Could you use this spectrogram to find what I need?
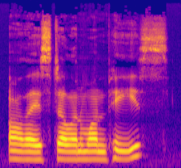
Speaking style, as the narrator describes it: She asks dryly

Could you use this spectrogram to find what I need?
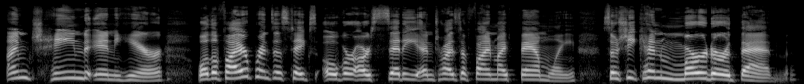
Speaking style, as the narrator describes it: Mean snarled

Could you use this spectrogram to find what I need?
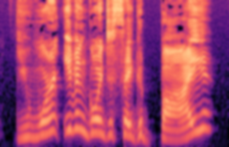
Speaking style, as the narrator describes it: Gendry asked angrily

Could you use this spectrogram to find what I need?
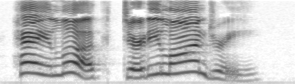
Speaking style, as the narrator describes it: like shouting

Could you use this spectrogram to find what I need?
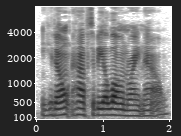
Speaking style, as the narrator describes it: Aizawa said quietly

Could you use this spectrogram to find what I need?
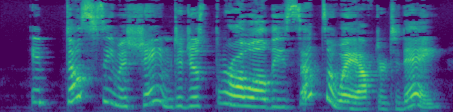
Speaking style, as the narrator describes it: Amelia said wistfully

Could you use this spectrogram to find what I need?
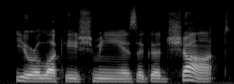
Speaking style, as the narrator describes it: Mace says dryly

